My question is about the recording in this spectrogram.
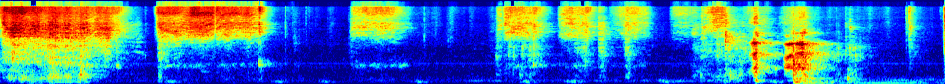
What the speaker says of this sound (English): Sorry, people, got to get the DEET out.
